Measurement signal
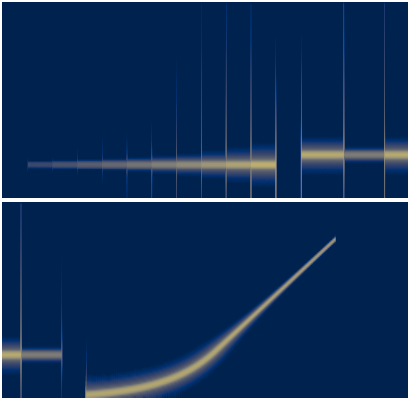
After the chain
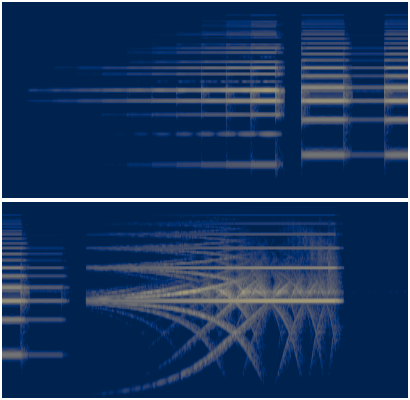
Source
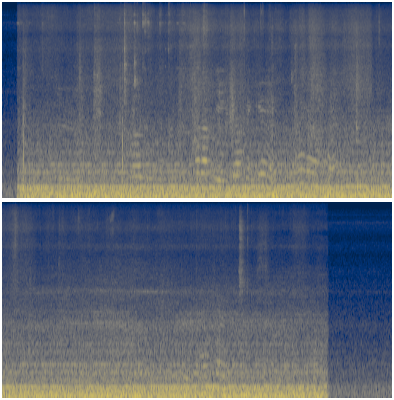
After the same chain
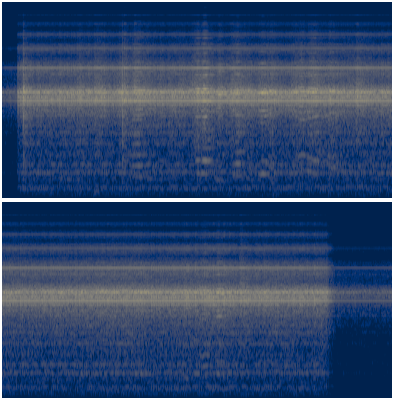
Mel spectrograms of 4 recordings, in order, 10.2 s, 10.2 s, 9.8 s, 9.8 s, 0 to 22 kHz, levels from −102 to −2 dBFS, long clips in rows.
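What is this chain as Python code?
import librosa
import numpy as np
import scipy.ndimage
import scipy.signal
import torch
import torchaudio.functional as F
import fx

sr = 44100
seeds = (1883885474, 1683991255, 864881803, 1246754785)

y = np.r_[np.sort(x[:len(x) // 16 * 16].reshape(-1, 16), axis=1).ravel(), x[len(x) // 16 * 16:]]
y = fx.ladder_bandpass(y, sr, hz=3400.0, resonance_pct=90)
y = fx.rev_gated(y, sr, seeds[0], gate_ms=120, shape='falling', drr_db=0.0)
y = F.gain(torch.from_numpy(y), 3.0).numpy()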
